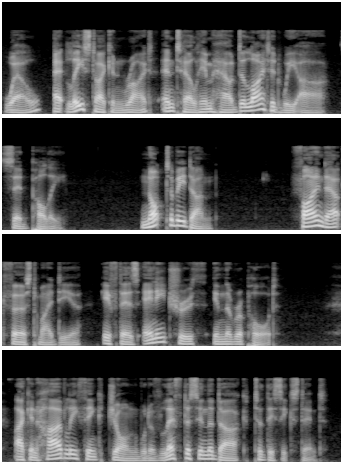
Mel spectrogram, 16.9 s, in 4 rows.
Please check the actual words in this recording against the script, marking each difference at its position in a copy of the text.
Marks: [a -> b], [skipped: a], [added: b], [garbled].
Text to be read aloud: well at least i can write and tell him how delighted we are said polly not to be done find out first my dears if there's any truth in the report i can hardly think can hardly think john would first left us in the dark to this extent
well at least i can write and tell him how delighted we are said polly not to be done find out first my [dears -> dear] if there's any truth in the report i can hardly think [skipped: can hardly think] john would [first -> have] left us in the dark to this extent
